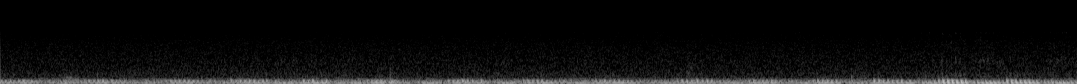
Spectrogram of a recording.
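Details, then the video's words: Cat purring, the Korean 골골송 or purr song, recorded on a phone: a continuous low rumbling throb with steady pulsing and slight swells in loudness, no talking or other sounds. "고양이 골골송 asmr No talking asmr cat purring"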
